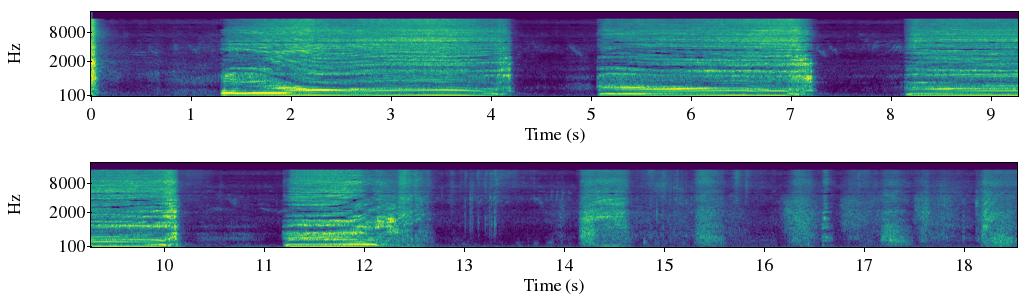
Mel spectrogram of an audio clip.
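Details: An upset bull, said to be missing his females, bellows in four long, deep, drawn-out calls, each rising then sagging in pitch.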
